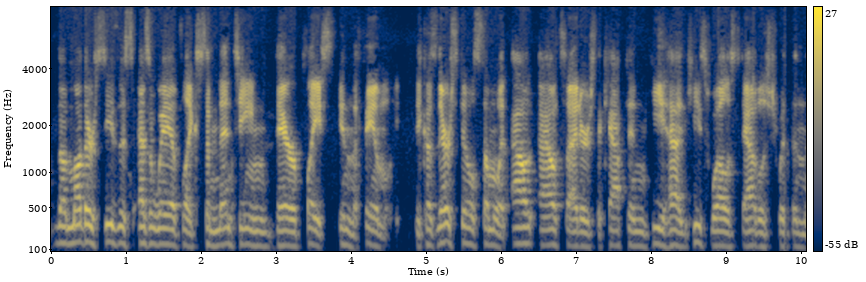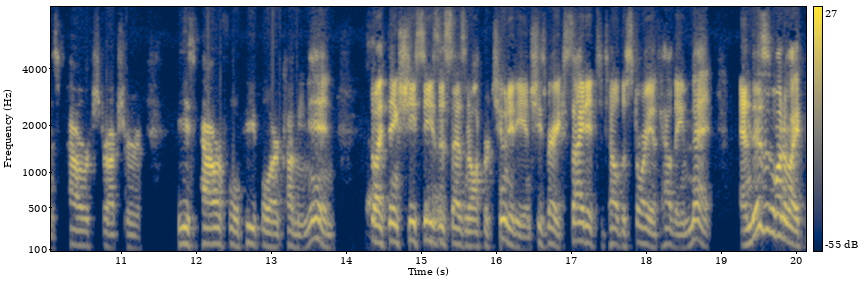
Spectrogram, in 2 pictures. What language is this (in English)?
English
